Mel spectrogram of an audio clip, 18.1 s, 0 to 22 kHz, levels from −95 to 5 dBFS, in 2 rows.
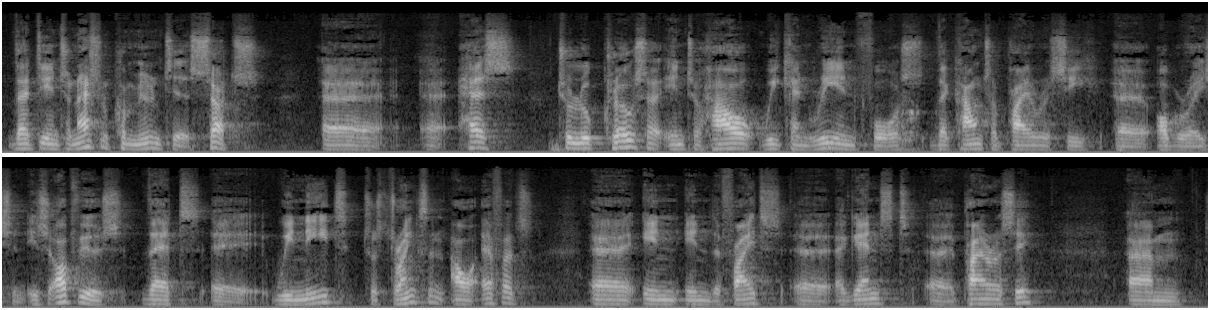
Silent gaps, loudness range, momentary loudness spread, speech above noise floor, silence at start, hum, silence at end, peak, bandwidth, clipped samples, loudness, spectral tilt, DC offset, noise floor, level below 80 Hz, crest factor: none; 3 LU; 10 LU; 28 dB; 0.05 s; none; 0.15 s; -2 dBFS; 16.5 kHz; under 0.1%; -27 LUFS; -3.5 dB/octave; 0.4%; -55 dBFS; -60 dBFS; 26 dB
